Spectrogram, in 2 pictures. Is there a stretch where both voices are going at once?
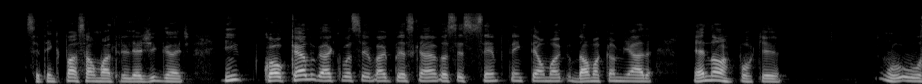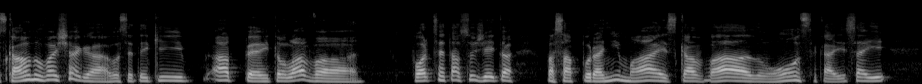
No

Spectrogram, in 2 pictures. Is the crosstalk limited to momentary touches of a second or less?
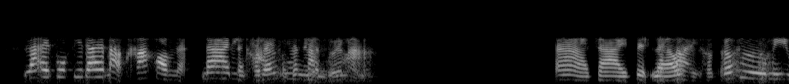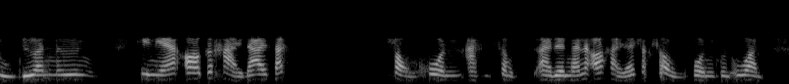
No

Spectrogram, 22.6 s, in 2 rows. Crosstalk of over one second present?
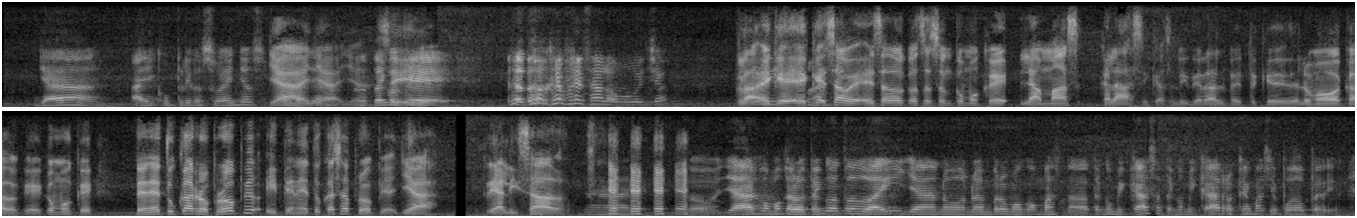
Yes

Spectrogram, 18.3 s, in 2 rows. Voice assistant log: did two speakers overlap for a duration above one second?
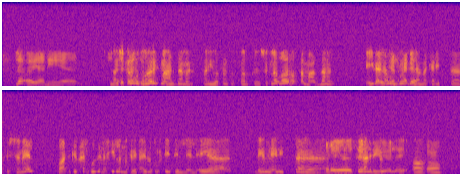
Yes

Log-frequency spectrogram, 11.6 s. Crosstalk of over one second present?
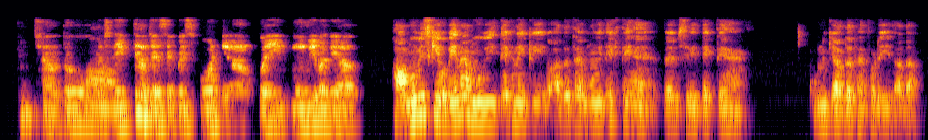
No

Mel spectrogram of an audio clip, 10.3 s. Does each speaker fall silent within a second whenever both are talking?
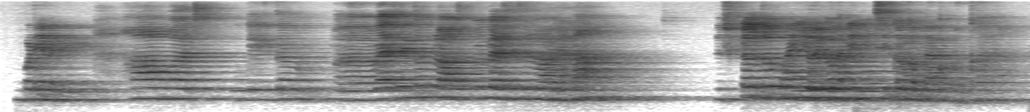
No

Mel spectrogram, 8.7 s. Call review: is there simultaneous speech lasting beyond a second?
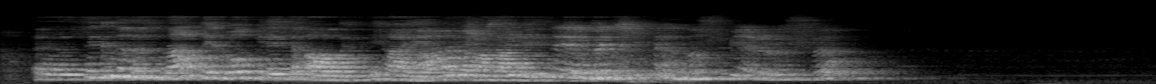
Yes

